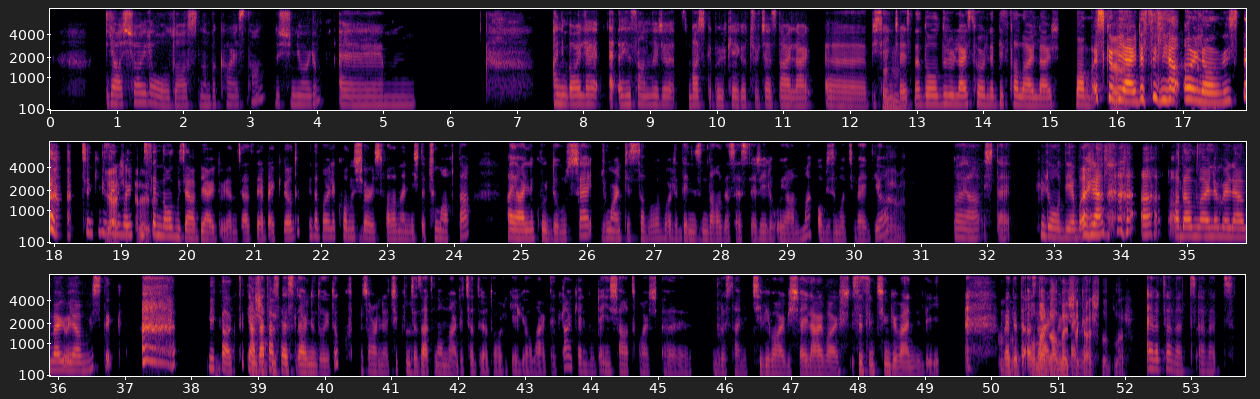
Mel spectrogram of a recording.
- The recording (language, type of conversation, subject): Turkish, podcast, Kamp yaparken başına gelen unutulmaz bir olayı anlatır mısın?
- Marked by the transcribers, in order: other background noise; tapping; chuckle; laughing while speaking: "Bambaşka bir yerdesin ya öyle olmuştu"; chuckle; laughing while speaking: "bağıran"; chuckle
